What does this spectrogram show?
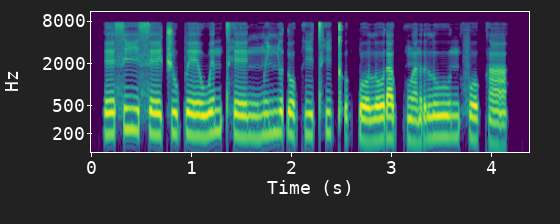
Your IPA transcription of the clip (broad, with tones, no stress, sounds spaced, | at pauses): e˨ s iː˦˨ s eː˨ t͡ʃ u˨ p eː˨ w ɪ˦ n tʰ eː˨ ŋ m ĩ˦ ɲ ʊ˦ ɗ o˨ k i˦ tʰ i˦ kʼ ʊ˦ k͡p o˨ l o˦ ɾ a˦ kʷ ã˨ r l uː˦ n f o˦ k ã˨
